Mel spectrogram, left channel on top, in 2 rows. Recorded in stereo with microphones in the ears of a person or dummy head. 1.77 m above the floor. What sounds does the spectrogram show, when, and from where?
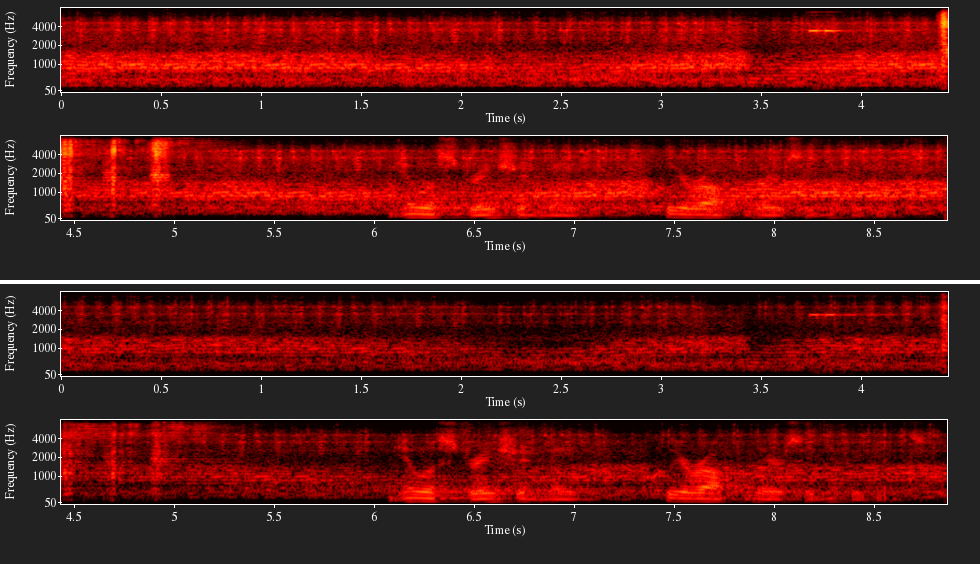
3.8 s a camera shutter: 45° left (ahead or behind), 1.2 m
6.1 s a man speaking: centre (ahead or behind), 1.4 m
